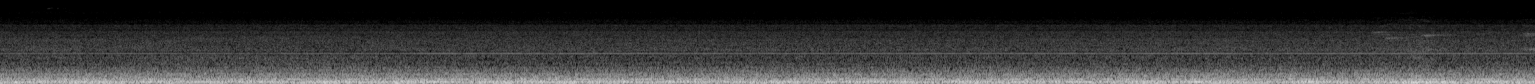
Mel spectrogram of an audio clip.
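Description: Seoul Subway Line 4 electric train running, heard from inside the car: a steady rumble of wheels and running gear with a thin, steady high tone over it.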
